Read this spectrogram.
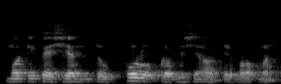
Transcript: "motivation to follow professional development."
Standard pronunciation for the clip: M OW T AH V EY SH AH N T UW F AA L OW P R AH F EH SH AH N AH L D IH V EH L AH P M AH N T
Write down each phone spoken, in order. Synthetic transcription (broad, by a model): M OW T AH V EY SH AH N T UW P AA L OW P R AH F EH S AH N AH L D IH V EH L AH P M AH N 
